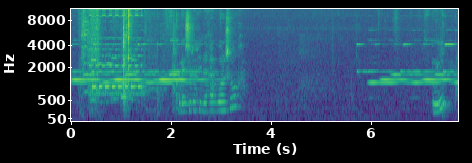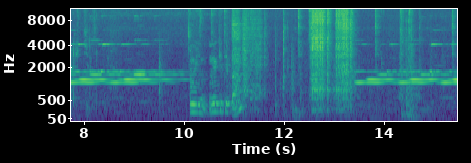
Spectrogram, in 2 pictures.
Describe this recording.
Dans la loge. Sonnerie du portail (depuis l'extérieur). Sonnerie du téléphone. Sonnerie du portail (depuis l'intérieur). Preneur de son : Arnaud.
